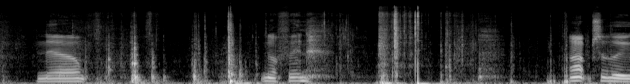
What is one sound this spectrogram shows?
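Hard plastic knocks and rattles as it is handled.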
